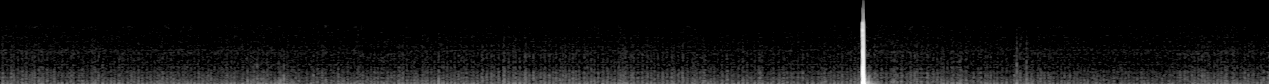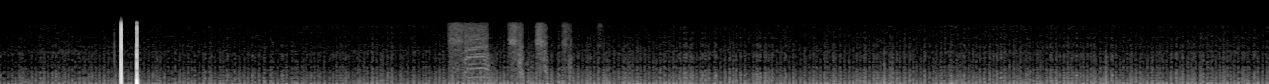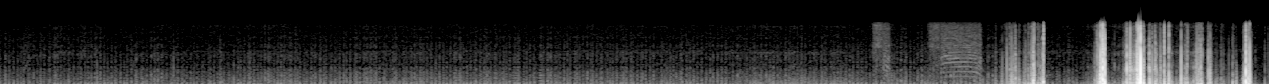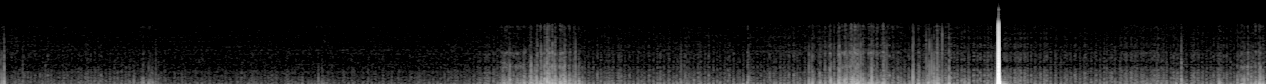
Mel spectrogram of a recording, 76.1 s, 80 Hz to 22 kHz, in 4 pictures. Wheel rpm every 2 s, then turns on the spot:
230, 230, 210, 210, 230, 230, 230, 230, 240, 230, 220, 230, 230, 230, 230, 240, 230, 220, 200, 140, 160, 220, 230, 230, 230, 230, 230, 230, 230, 240, 230, 230, 230, 230, 220, 230, 230, 230.
none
